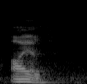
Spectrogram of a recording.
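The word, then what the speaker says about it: I'll: आयल, आयल, आई विल को short में आयल लिखा जाता है, इसका उच्चारण सुन लेंगे, आयल, आयल, आयल।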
